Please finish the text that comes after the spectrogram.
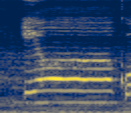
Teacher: seperti ditahan, kayak dengung, seperti dengung yang ada di hidung. Tidak dibaca jelas atau izhar, melainkan dibaca dengung atau ikhfa.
